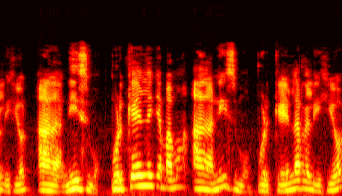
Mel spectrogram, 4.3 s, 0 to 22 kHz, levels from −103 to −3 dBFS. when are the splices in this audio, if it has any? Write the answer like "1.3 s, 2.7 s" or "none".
1.2 s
